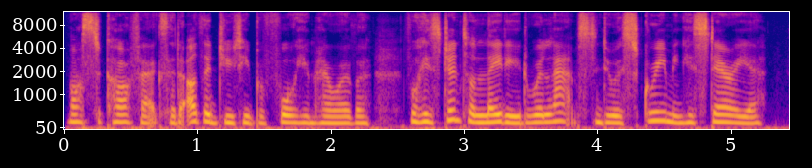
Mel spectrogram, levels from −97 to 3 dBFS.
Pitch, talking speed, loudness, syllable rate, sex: 200 Hz, 200 wpm, -17 LUFS, 6.8 syllables/s, female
